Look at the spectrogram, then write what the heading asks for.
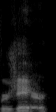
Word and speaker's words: Vergere: about, in Destiny's Way, Vergere, it's actually pronounced Vergere. Is it really? Onimi makes a rhyme that rhymes air with Vergere, and it's all actually rhyming, so it has to be Vergere.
